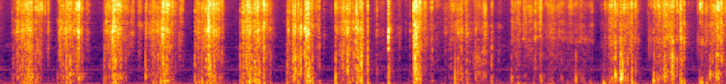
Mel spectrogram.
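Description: A small rectangular block of pale green porous cellulose sponge is scratched with fingernails in quick repeated strokes. Each stroke gives a dry, crunchy, tearing scrape with a bright, hissy top, coming in rapid bursts of about two to three per second.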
